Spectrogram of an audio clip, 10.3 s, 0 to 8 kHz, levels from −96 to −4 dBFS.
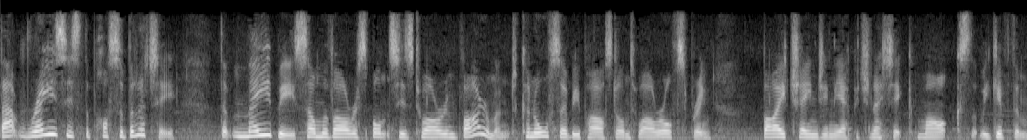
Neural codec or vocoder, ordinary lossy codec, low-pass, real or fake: none; MP3, 48 kbps; 7.2 kHz; real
